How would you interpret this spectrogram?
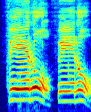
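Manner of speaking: ফেরো, ফেরো drawn out slowly and firmly; slow drill. Shown as a demonstration. Teacher drilling the rule ফেরো for K4, slow chant. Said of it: "K four হইলে".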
